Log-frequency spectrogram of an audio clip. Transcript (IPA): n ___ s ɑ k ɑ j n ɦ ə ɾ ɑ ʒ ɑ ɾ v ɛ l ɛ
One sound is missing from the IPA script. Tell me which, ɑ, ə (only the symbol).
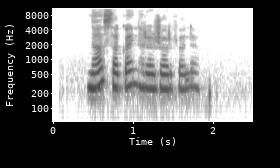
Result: ɑ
